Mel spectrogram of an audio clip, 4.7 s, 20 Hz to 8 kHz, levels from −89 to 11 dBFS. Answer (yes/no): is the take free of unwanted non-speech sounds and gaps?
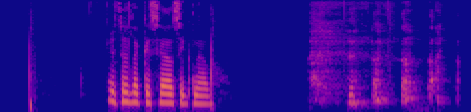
no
